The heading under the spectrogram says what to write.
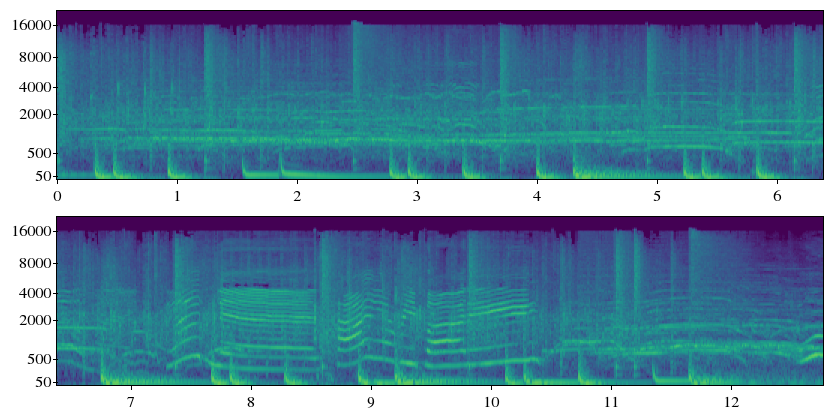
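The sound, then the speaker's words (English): A live audience at a Two Dope Queens show at Union Hall claps steadily for about thirteen seconds, with loud whoops and rising, swooping cheers breaking out over the applause, especially toward the middle and end. “Yeah, you guys are a hot crowd.”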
